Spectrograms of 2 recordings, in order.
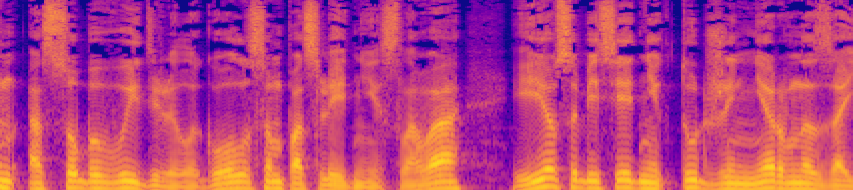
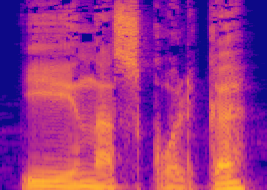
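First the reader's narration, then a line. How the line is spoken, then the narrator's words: Hoarse, then firm question. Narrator (Russian): хрипло спросил парень, но сумел совладать с собой и вернуть голосу прежнюю твердость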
